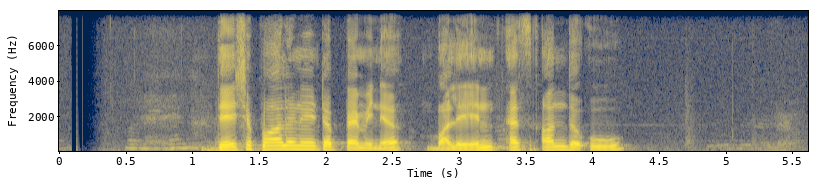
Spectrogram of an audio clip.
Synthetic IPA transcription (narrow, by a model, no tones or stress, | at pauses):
d̪eːʃɐpaːlənejəʈəpæminə | baləjenæsɐnd̪əʔuː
